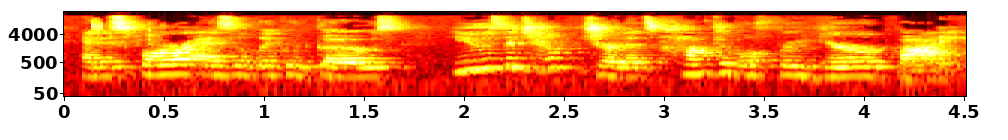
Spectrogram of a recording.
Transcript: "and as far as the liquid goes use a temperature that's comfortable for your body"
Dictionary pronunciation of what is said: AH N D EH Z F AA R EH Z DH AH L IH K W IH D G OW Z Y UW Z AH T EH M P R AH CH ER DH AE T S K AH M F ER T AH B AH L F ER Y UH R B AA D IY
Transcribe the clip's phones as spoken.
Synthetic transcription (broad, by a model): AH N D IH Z F AA R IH Z DH AH L IH K W IH D G OW Z Y UW Z AH T EH M P R AH CH ER DH AE T S K AH M F T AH B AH L F ER Y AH R B AA D IY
